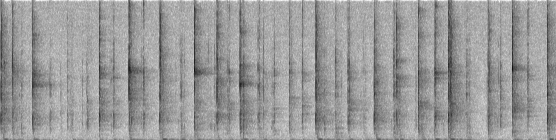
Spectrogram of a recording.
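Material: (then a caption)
Plastic. Rapid typing with long nails and fingertips on a black plastic computer keyboard. It makes a fast stream of short, dry clicks and clacks with bright edges and almost no ring, over a steady low hum.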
